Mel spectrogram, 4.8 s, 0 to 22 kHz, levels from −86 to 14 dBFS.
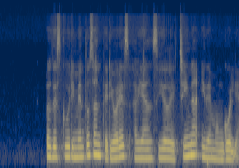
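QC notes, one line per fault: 3.29–3.55 s, lost packet rebuilt from error correction: right after "descubrimientos anteriores habían", several packets went missing and the decoder substituted the low-bitrate copies carried in the following packets. About 140 ms of speech is rebuilt this way, so nothing drops out, but that stretch sounds rougher and noisier.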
